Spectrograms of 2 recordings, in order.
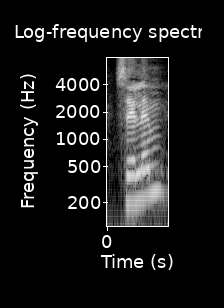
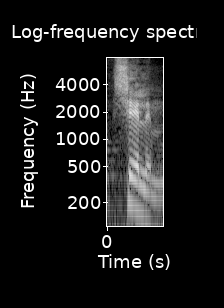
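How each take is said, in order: First: "Selem" said with a plain S, stress on the first E; "Selem" with a clean S, first syllable stressed; plain spelling sound. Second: "Shelem" said with an SH sound, stress on the first E. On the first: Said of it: "así como se oye". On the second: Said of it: "con una H después de la S". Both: Shown as a demonstration.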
